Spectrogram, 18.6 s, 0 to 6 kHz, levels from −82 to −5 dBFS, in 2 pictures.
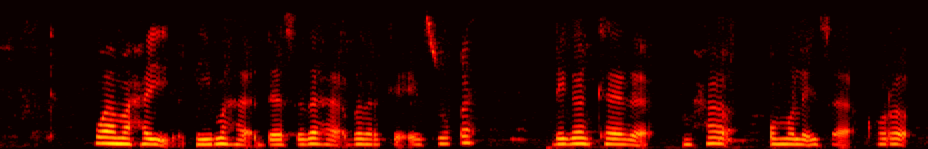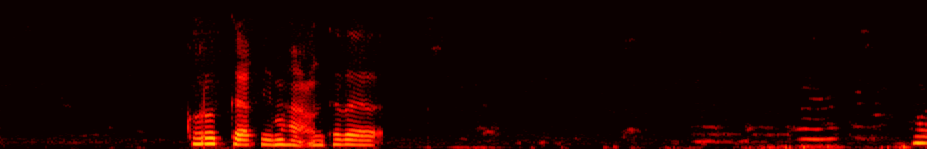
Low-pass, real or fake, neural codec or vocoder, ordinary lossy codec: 5.4 kHz; real; none; none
